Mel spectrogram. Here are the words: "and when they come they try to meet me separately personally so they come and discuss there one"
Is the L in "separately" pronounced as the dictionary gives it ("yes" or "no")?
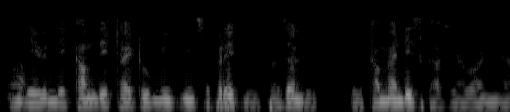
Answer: yes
